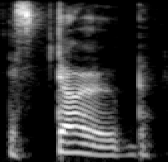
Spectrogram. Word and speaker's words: disturb: that you do the same thing as I do right now, disturb, because you're going to get into some good habit of doing it enunciating the B sound. And when your pronunciation is better, you can actually stop it. And the stopped B sound is still really distinguishable or noticeable in native speakers' ears as well.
